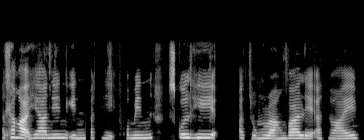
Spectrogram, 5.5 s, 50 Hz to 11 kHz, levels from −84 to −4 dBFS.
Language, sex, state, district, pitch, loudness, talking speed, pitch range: Mizo, female, Mizoram, Aizawl, 235 Hz, -22 LUFS, 155 wpm, 220-255 Hz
